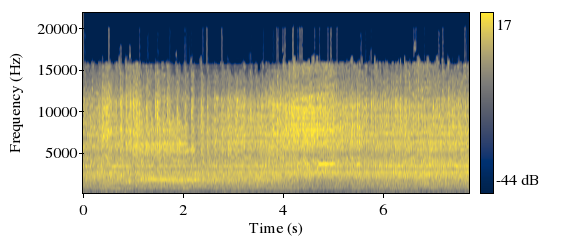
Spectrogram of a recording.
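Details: 1979 Kawasaki Drifter 440 snowmobile two-stroke, first start after sitting with unknown history: busy, buzzy note holding a steady idle with a fast even beat; the engine runs on its own.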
